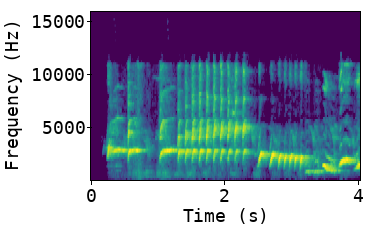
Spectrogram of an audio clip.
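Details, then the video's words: White-rumped shama, a caged songbird, singing a fast, harsh 'nembak' style song: bursts of rapid repeated notes around mid-high pitch, trills broken by short pauses, then descending slurred phrases near the end. "Ocehan murai nembak kasar"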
